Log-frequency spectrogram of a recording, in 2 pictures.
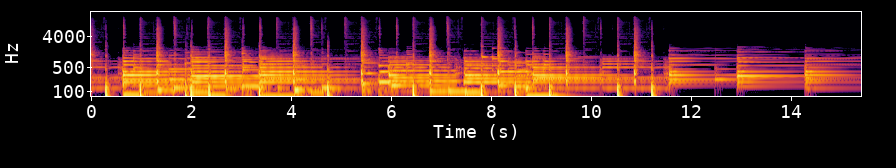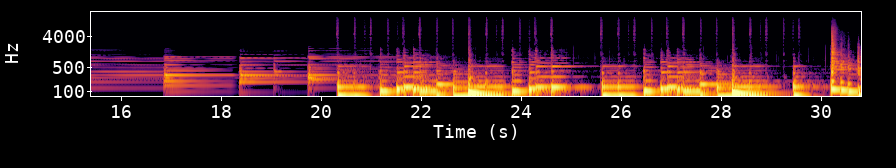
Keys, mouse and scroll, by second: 0.3 ctrl+r, 3.7 click, 4.0 middle click, 4.7 click, 6.5 ctrl+r, 10.6 3, 10.9 click, 11.4 click, 12.0 shift+click, 12.7 shift+click, 12.9 shift+click, 13.9 e, 18.1 click, 18.4 middle click, 18.8 Tab, 19.1 click, 19.5 right click, 20.0-22.0 middle drag, 22.0-22.3 scroll up 1, 22.3-23.8 middle drag, 23.8 shift+s, 24.7 shift+a, 26.5-26.9 scroll up 1, 26.9-28.7 middle drag, 28.7 g, 30.6 s.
